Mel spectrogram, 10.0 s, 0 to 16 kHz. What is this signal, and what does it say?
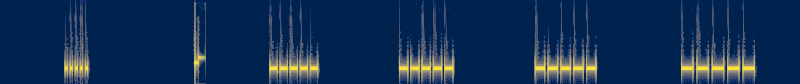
Morse code, heard as a keyed tone, about 33 wpm, spaced as for 8 wpm, 700 Hz. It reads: 5 0000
